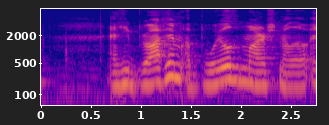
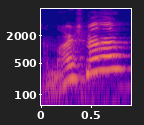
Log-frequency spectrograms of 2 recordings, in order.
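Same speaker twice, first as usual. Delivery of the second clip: surprised question; 9 semitones higher than usual. Acted. Waiter surprised.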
